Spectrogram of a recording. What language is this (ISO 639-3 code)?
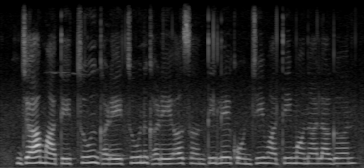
mar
